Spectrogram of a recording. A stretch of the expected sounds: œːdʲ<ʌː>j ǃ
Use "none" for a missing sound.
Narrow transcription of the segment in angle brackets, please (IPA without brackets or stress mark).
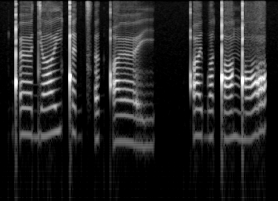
ʌː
